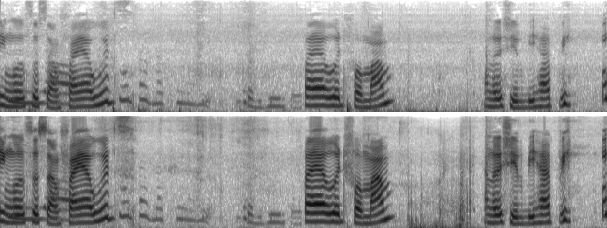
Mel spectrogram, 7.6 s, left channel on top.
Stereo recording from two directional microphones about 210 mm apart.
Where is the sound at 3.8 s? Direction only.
5° right (ahead or behind).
